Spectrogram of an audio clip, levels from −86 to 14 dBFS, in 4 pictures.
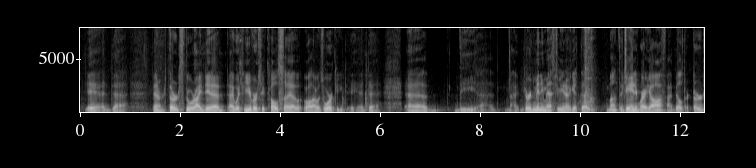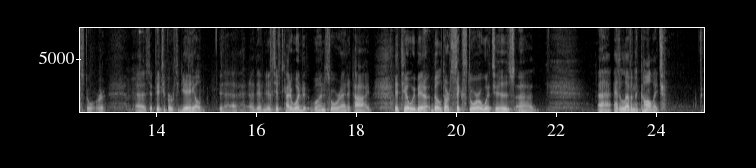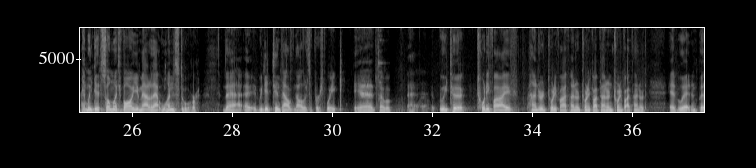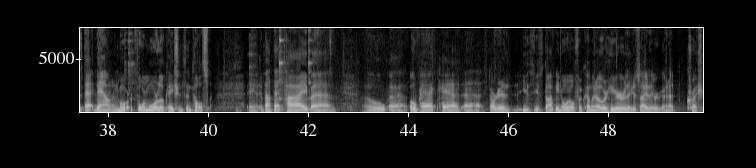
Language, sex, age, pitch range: English, male, 60-79, 95-120 Hz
